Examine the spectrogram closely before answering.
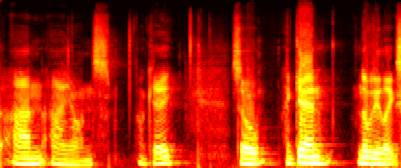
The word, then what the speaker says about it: anion: charged ions are called an ions negatively charged ions are called anions so I can I think that sounds like onions a little bit I mean have you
